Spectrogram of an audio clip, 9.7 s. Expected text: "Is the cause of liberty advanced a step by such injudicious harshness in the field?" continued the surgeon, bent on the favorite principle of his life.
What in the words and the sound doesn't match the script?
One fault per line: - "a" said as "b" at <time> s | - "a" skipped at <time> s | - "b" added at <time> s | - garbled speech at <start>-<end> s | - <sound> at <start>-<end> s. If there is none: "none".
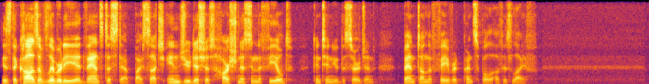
none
